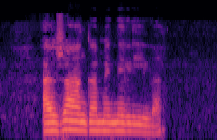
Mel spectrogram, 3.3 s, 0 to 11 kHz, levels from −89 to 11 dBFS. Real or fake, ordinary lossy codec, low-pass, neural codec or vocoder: real; Opus, 16 kbps; 7.2 kHz; none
